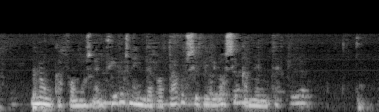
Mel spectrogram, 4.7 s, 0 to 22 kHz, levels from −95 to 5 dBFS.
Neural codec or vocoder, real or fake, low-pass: none; real; 7.2 kHz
